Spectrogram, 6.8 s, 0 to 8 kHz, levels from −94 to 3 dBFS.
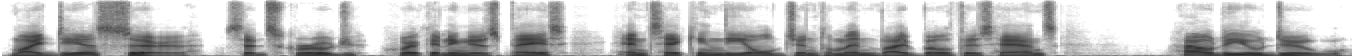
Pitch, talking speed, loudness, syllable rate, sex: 120 Hz, 185 wpm, -19 LUFS, 4.8 syllables/s, male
